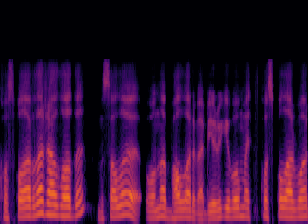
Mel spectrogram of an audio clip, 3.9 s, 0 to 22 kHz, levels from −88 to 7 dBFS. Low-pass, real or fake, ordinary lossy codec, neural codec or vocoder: 7.2 kHz; fake; none; codec, 16 kHz, 0.3 kbps, FocalCodec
